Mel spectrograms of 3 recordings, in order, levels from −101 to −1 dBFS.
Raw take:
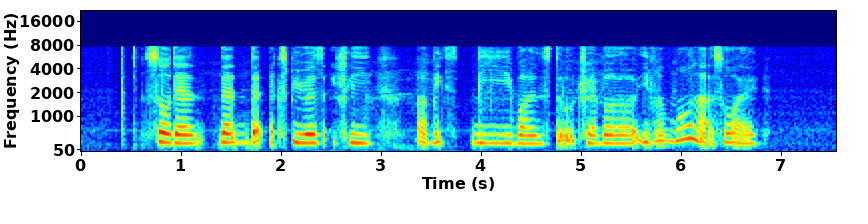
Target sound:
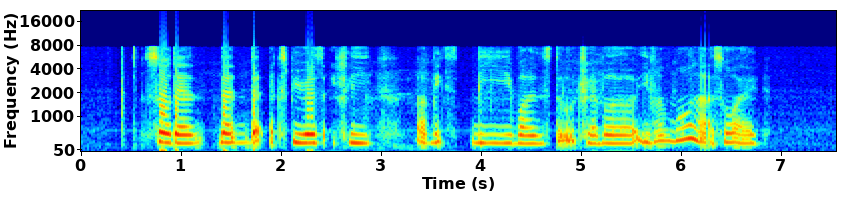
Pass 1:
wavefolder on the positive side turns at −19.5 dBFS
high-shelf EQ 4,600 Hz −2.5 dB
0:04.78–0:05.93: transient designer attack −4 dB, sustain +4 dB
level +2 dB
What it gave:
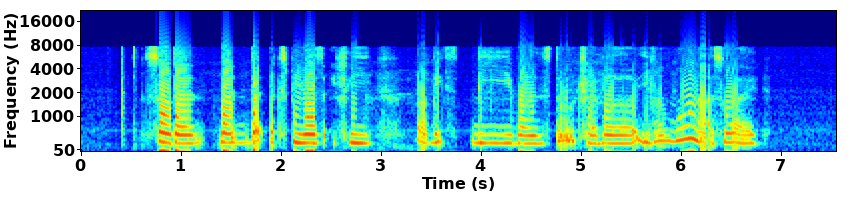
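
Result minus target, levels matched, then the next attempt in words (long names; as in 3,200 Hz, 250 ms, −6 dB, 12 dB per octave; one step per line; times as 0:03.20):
wavefolder on the positive side: distortion +12 dB
wavefolder on the positive side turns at −12.5 dBFS
high-shelf EQ 4,600 Hz −2.5 dB
0:04.78–0:05.93: transient designer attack −4 dB, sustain +4 dB
level +2 dB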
